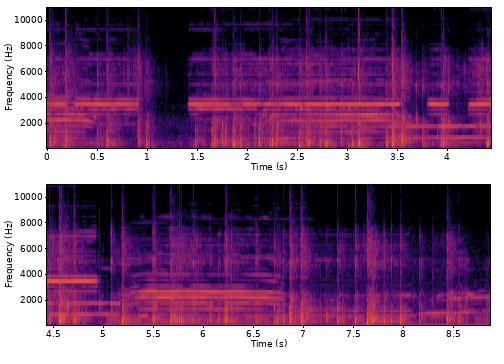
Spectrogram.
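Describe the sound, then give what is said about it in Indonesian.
New Year's Eve party trumpets blare back and forth in loud, overlapping sustained tones, layered with many sharp crackling bursts like firecrackers throughout. “Dan tentu saja yang tidak pernah ketinggalan adalah bunyi trompet yang saling bersahutan.”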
